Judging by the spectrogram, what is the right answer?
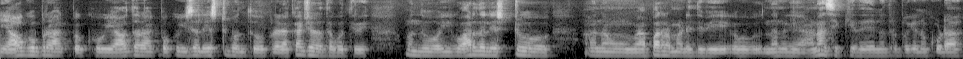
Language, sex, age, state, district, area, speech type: Kannada, male, 45-60, Karnataka, Mysore, urban, spontaneous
